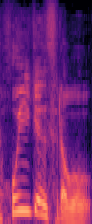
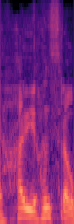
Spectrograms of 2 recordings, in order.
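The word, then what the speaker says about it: Huygens: 이 영어식 오래된 발음이었고, 사람인데. 네, 얘도 네. 옛날 사람인데 이 사람도 이제 요즘은 네덜란드 발음으로 바꿔서 이렇게 하이헌스라고 불러주는데 어허.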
